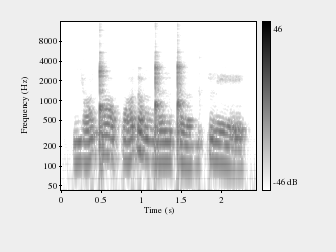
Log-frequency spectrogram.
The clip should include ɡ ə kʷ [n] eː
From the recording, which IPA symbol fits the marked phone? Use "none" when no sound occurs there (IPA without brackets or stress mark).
n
